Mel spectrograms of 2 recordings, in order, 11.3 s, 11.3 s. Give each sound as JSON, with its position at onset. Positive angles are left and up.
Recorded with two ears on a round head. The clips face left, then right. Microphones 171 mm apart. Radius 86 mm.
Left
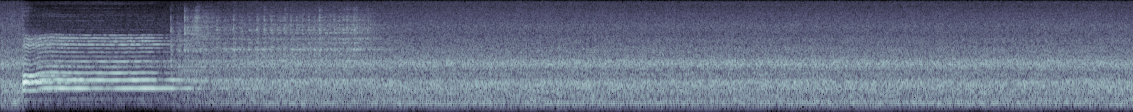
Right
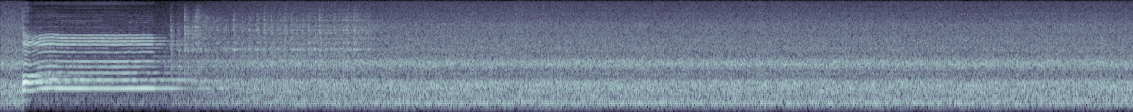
{"t": 0.2, "sound": "singing", "side_deg": -40, "distance_m": 0.9}
{"t": 1.6, "sound": "a dropped coin", "side_deg": 5, "distance_m": 2.0}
